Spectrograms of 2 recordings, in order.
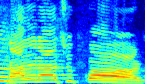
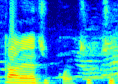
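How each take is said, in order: First: Calm her down gently and slowly; slow soothing shush. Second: Amused, laughing shush; laughing hush. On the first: Hushing a crying little girl. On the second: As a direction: shush her while chuckling. Hushing the girl, amused. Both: Real, not acted.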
